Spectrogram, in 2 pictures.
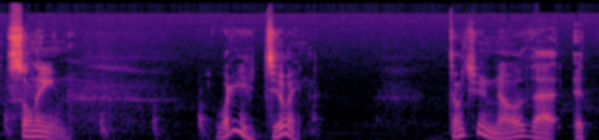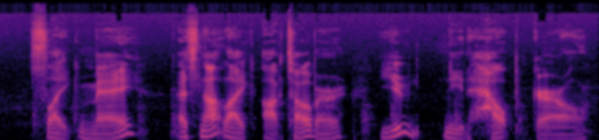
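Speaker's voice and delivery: lightly voiced Valley Girl, uptalk; a hint of a bubbly Valley Girl. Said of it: "I'm putting on the Valley Girl voice".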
